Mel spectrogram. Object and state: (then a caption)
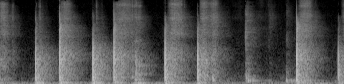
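Chalk writing on a blackboard. Chalk held in the fingertips writes lowercase letters on a large, flat green blackboard. A series of short, sharp scratching strokes starts abruptly, each bright and gritty with a low tap at its start, then fades quickly before the next stroke.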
